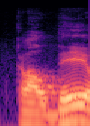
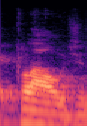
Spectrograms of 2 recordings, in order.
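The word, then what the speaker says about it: Claude: Claudê ou Cloud, mas que o nome, a nomenclatura, certo, o sotaque, certo, né? A pronúncia certa seria Cloud, né?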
